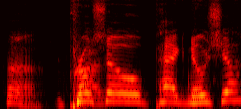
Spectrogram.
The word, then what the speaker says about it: prosopagnosia: So how do you pronounce this again, Ashy? Prosopagnosia?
